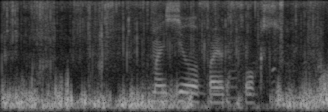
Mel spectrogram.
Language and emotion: Russian, neutral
